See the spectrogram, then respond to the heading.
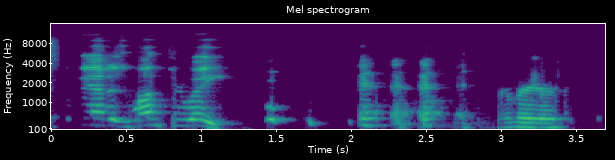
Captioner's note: laughter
